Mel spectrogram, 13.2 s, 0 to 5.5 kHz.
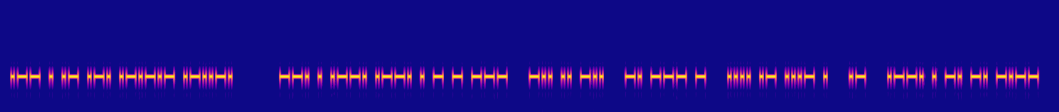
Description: Morse code, heard as a keyed tone, about 30 wpm, 700 Hz. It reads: WEAR." GEPPETTO DID NOT HAVE A PENNY
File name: Pinocchio / Pinocchio ch8 30 30 ik1hge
